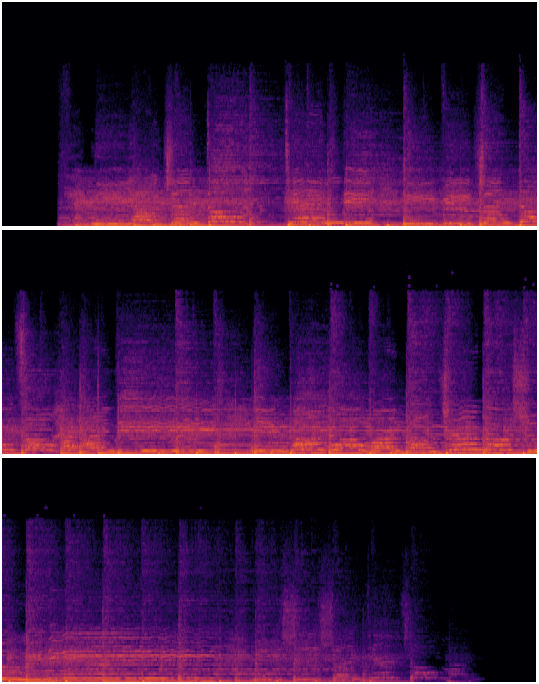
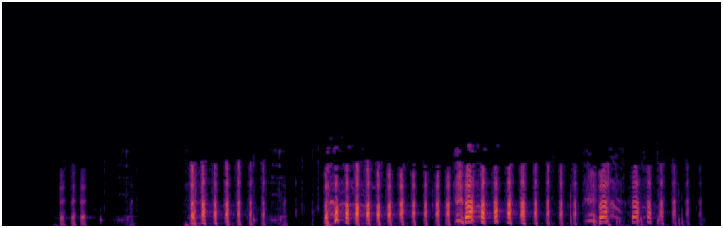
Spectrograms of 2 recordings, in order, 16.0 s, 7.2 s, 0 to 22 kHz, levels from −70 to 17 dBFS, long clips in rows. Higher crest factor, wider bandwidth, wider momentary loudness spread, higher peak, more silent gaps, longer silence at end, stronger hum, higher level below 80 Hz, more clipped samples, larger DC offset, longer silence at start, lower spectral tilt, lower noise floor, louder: second, 16 dB vs 22 dB; first, 16.5 kHz vs 8.8 kHz; second, 10 LU vs 20 LU; about the same, 0 dBFS vs -2 dBFS; neither; first, 0.75 s vs 0.35 s; neither; first, -24 dBFS vs -60 dBFS; neither; neither; about the same, 0.55 s vs 0.6 s; first, -5.5 dB/octave vs -1 dB/octave; second, -39 dBFS vs -67 dBFS; first, -17 LUFS vs -21 LUFS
